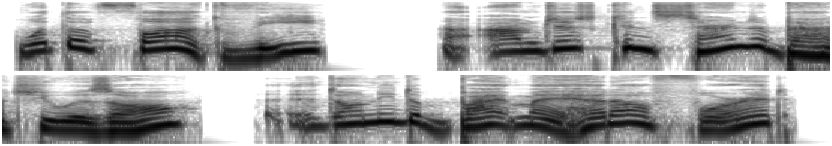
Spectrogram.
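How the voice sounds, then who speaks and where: A man's voice: sits high, very animated, moderate pace, warm tone, breathy edge, no room sound, studio quality, pitched above the performer's own voice, full character voice. A man voicing a blunt, worried, hot-tempered young woman who confronts her partner in audiobook dialogue. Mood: alarmed, hurt. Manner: profane, confrontational, pressing.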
